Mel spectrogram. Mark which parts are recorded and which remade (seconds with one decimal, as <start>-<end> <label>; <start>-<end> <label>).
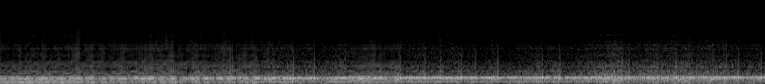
0.0-2.6 remade; 2.6-3.5 recorded; 3.5-4.0 remade; 4.0-7.7 recorded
